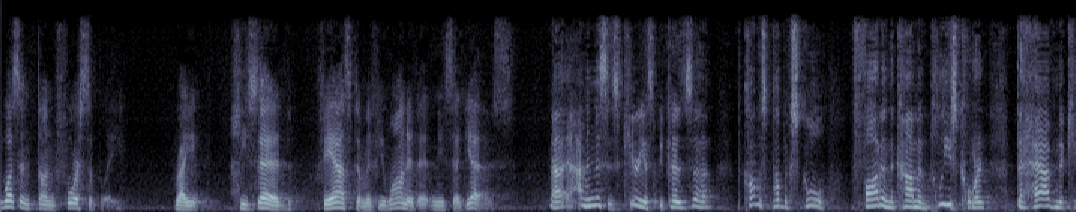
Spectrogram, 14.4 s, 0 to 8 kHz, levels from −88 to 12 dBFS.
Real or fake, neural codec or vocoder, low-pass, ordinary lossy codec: fake; codec, 16 kHz, 1.1 kbps, Voila-Tokenizer; 7.2 kHz; AAC, 48 kbps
